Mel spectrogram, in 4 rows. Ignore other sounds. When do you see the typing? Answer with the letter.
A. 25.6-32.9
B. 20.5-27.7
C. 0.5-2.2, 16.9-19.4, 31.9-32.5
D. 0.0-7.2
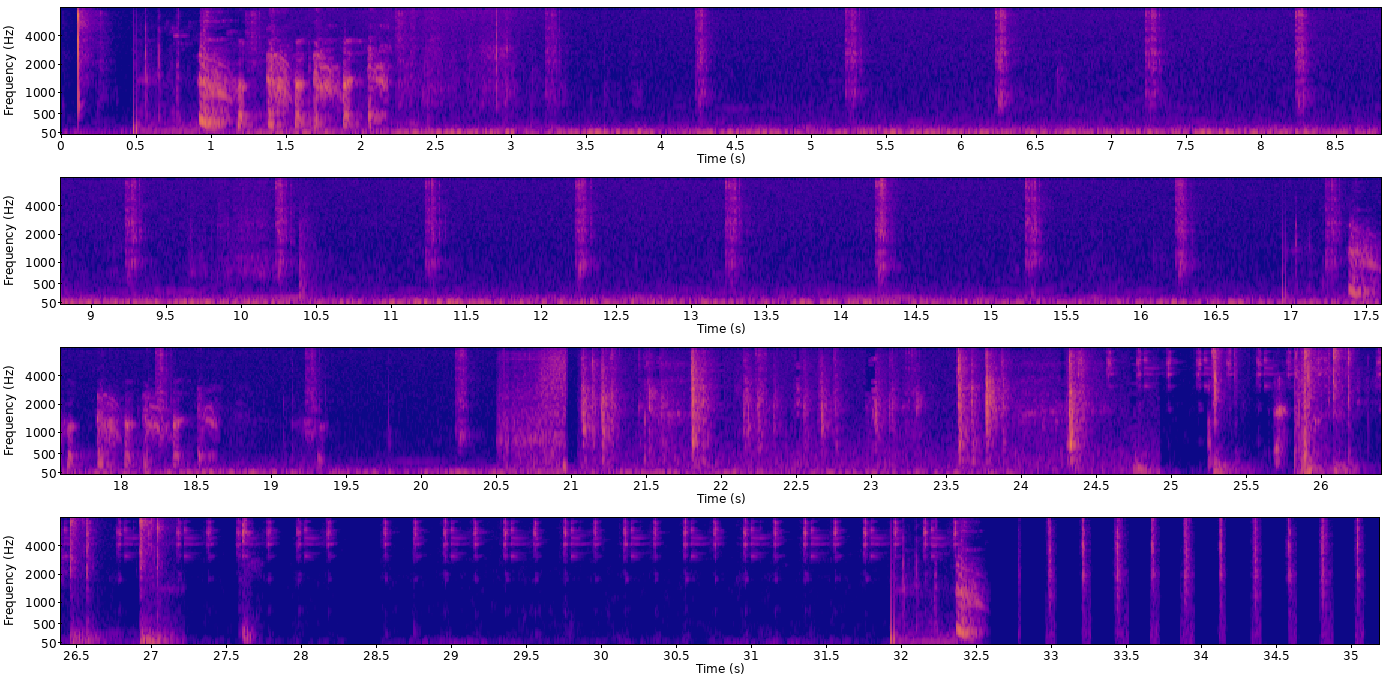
B.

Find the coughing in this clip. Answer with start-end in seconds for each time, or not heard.
0.5-2.2, 16.9-19.4, 31.9-32.5.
